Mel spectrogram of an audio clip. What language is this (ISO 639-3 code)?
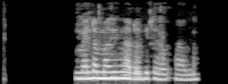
luo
